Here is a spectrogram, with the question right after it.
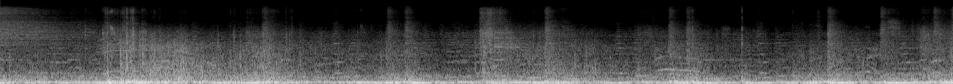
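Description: Irish gunpowder weapons fire in a Medieval II Total War: Kingdoms battle, with dense, loud booming blasts rolling over one another in a continuous barrage.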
